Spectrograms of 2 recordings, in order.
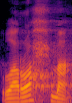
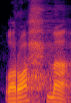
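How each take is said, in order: No difference in how they are said.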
